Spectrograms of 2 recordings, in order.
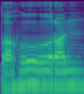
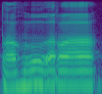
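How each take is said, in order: First: The word ends with an n sound. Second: The word ends on a lengthened vowel. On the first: The speaker calls it wrong. "jangan dibaca tahuran" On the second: The speaker calls it right. "mengganti tanwin dengan alif"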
